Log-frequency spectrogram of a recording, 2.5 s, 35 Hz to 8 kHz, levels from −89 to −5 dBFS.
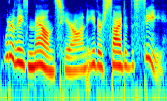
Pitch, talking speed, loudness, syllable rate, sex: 235 Hz, 265 wpm, -18 LUFS, 6.1 syllables/s, female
